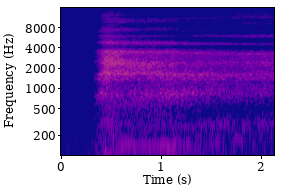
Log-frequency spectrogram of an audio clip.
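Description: A man's long, soft breath into a close microphone, starting about half a second in and slowly fading.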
